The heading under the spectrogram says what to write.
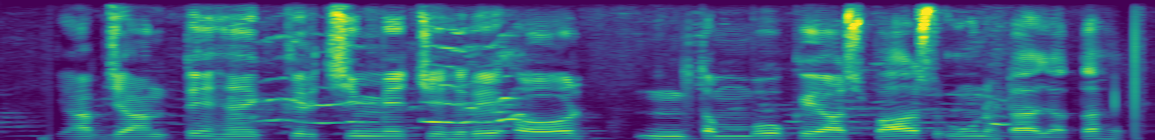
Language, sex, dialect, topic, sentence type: Hindi, male, Awadhi Bundeli, agriculture, statement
